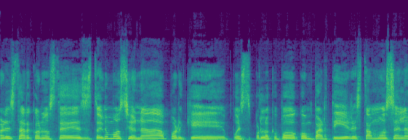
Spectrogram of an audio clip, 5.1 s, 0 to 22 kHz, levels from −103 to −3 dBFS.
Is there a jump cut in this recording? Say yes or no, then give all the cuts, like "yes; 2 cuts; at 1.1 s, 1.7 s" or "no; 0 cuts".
yes; 1 cut; at 1.3 s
